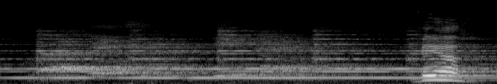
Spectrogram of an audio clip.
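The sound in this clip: A church bell rung by pulling its bell rope sounds two resonant strokes, each ringing on with a long, steady hum. A brief voice follows at the end.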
